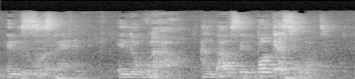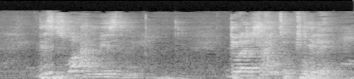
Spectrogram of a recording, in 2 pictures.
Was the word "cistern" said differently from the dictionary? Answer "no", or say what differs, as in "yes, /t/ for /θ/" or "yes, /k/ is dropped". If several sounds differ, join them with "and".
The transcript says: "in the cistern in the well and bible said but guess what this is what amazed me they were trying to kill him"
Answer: yes, /n/ is dropped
